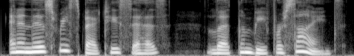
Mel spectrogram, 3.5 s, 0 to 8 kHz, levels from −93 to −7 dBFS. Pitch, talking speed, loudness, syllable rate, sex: 200 Hz, 185 wpm, -16 LUFS, 4.1 syllables/s, female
